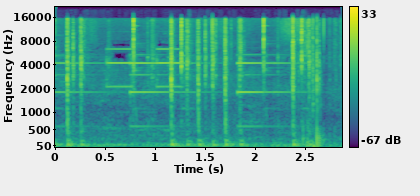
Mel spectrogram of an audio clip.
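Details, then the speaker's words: 2012 Audi Q5 with random loss of power steering, parking brake and engine power: known-good test relay snaps on and off with clean clicks and no buzz, unlike the faulty buzzing relay. "that is 100 percent a bad relay by the buzzing listen that just a nice clean click"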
